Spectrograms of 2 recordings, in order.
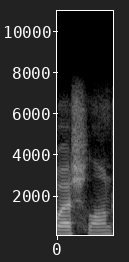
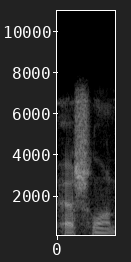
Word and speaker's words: echelon: it's actually pronounced escalon with a chef sound instead of a cha Peschel on form a matrix is said to be in row echelon form if there are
